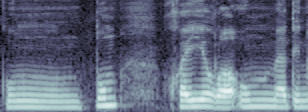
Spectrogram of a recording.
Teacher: اس سے پہلے میں بتا دوں یہاں پہ ہم نے کیا ہے, یہاں پہ ہم نے کاف نون پیشکون یہاں پہ ہم نے اخفا کرنا تھا, اخفا کیا ہے ناک کے اندر لے جا کر پڑھنا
